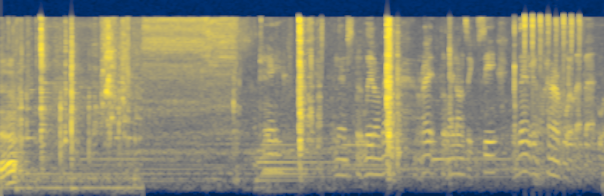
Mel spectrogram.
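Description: Cauliflower florets tipped into a stainless-steel pot with a steamer basket, giving scattered knocks and metal clinks, the sharpest about three and four seconds in. Soft background music fades out early on.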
